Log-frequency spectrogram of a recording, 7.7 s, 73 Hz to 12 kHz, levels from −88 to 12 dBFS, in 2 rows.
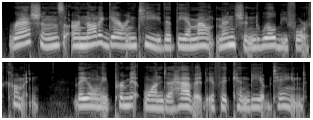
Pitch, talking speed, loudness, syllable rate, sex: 220 Hz, 185 wpm, -18 LUFS, 5.4 syllables/s, female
